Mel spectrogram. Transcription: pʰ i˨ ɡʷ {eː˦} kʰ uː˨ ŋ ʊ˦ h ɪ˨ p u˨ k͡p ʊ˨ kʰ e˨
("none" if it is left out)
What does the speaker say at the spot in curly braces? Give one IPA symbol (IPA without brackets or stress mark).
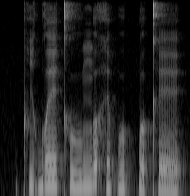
eː˦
